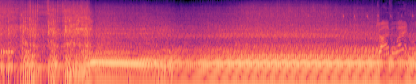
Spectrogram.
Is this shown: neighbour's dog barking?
no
